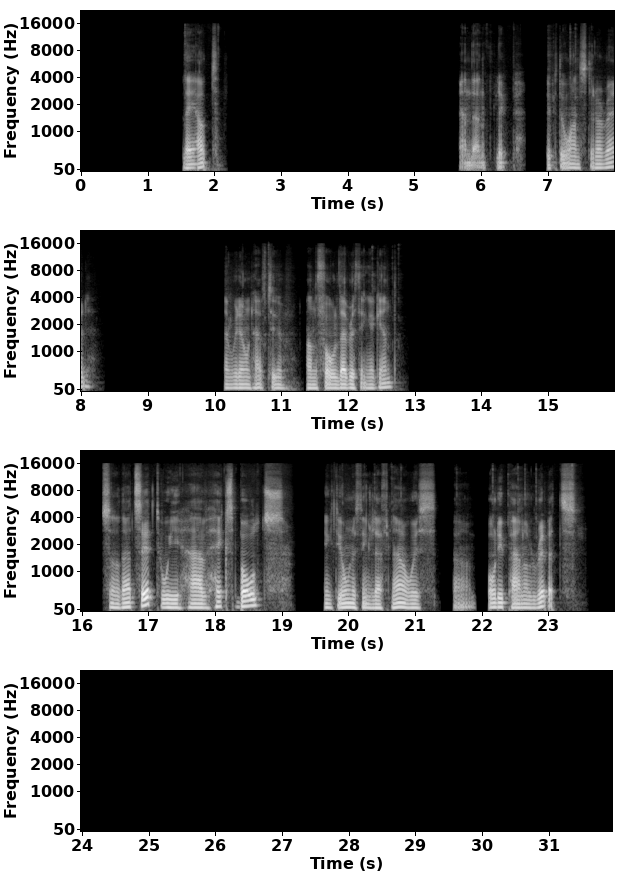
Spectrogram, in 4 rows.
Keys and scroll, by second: 15.8 ctrl+s, 24.5 ctrl+s, 25.0 1.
